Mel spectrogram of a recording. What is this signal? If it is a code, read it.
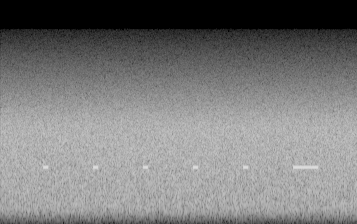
Radio time signal (six pips, as the Greenwich Time Signal), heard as pips, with radio static.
